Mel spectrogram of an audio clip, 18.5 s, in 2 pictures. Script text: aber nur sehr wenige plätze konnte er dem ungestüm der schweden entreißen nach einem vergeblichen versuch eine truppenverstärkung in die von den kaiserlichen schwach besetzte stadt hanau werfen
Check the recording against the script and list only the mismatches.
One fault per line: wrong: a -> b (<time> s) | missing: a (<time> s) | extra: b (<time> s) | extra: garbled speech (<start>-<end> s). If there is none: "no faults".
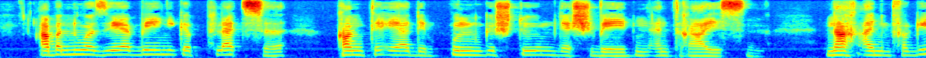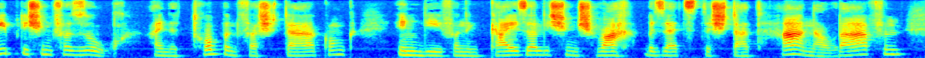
no faults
